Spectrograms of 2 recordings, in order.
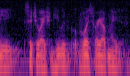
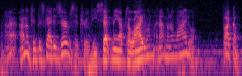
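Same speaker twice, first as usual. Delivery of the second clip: higher and higher, a worked-up rant; indignant outburst; 9 semitones higher, 3 dB louder than usual. Retold or imitated. Venting to his wife about a friend's book, worked up and much higher. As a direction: build from annoyed to fed up, going steadily higher.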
